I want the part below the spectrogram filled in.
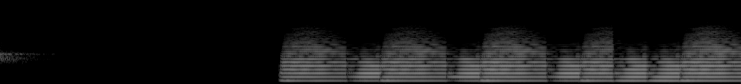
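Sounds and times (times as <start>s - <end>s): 
trombone trio playing: 2.8s - 7.4s.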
